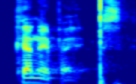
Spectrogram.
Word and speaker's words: Knipex: canipix so we can put all the myths to bed about having a silent k and this and this and this and this and this you heard it straight from the horse's mouth canipix so now let's dive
